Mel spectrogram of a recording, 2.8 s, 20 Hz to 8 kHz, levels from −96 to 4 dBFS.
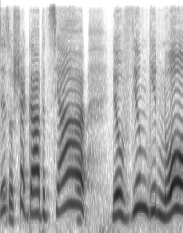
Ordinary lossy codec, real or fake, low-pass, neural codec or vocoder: none; fake; 7.2 kHz; codec, 16 kHz, 0.5 kbps, X-Codec, HuBERT features, trained on LibriSpeech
